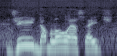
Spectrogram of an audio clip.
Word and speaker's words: Gwosdz: Now I want to ask you about wouldn't you rather have this name spelled G O O S H the phonetic spelling rather than all the S's, W's, and Z's. – Gives him some character, though. G-W-O-S-D-Z is the spelling, but it's pronounced Goosh.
